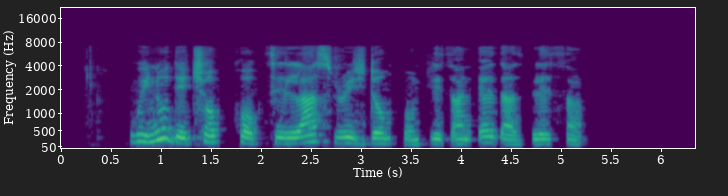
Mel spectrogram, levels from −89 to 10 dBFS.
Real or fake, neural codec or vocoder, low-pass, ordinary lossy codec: real; none; 7.2 kHz; MP3, 64 kbps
